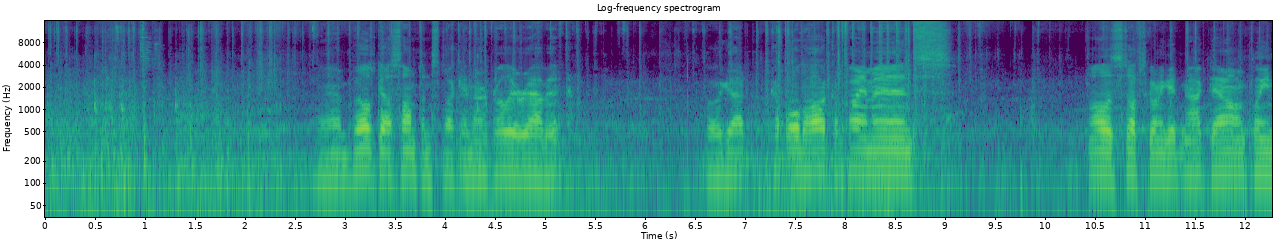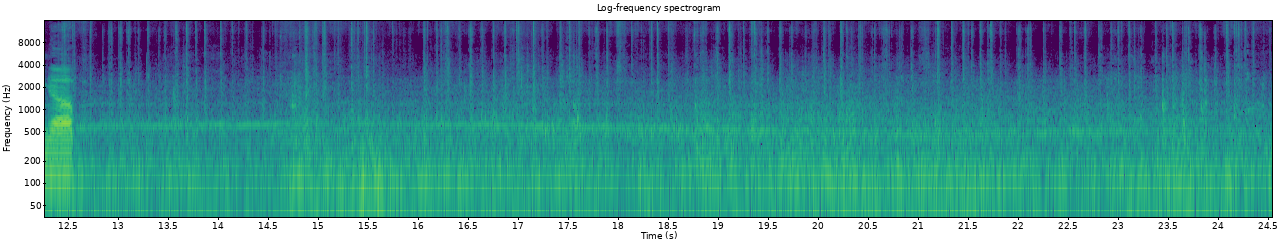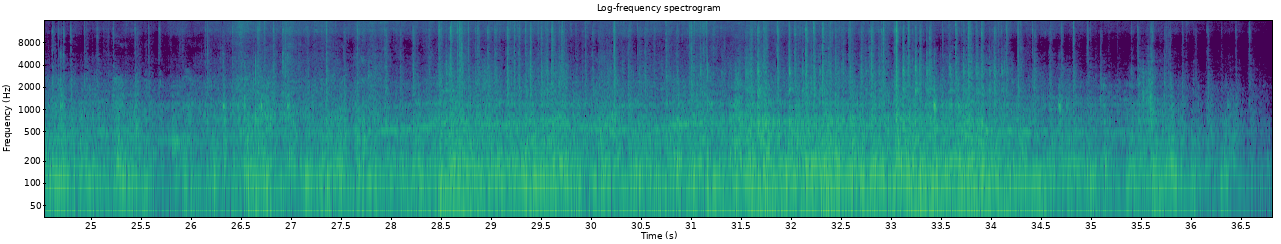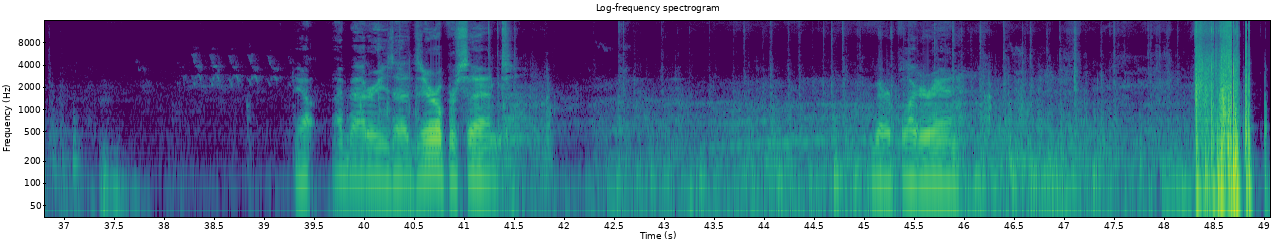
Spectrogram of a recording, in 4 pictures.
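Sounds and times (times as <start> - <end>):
cart rattling over rough ground: 0.0 - 37.7, 39.7 - 49.0.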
